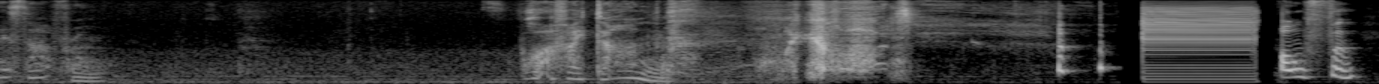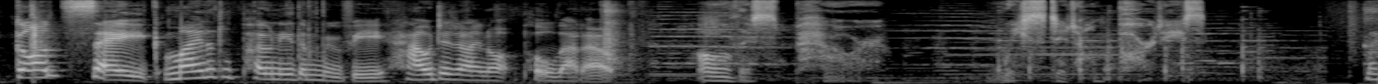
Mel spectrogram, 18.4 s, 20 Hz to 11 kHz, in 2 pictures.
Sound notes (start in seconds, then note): 5.9 Emily laughing; 7.6 buzzer buzzing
